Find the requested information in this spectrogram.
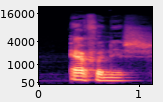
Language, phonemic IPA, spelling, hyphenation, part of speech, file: Dutch, /ˈɛr.fəˌnɪs/, erfenis, er‧fe‧nis, noun, Nl-erfenis.ogg
- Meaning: 1. estate, inheritance 2. heritage (e.g. cultural)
